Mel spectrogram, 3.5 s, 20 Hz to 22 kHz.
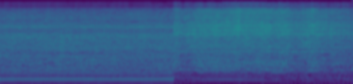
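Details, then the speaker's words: Engine at start of oil additive destruction test, before steel shavings run to failure at about 100 minutes: steady even drone from small single at constant speed, no knocks or rattles; running normally. "And this is how the engine sounded at the start of the test."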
